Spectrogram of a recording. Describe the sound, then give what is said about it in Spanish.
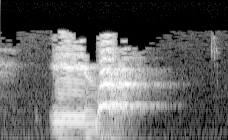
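A dog recovering from an operation gives one short, weak, tonal bark or yelp that trails off, heard alone without other sounds. “Sí, mi perro está convaleciente de una operación y recién hoy volvió a acordarse que tiene que ladrar, pero ladra poquito y sin moverse de su lugar.”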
